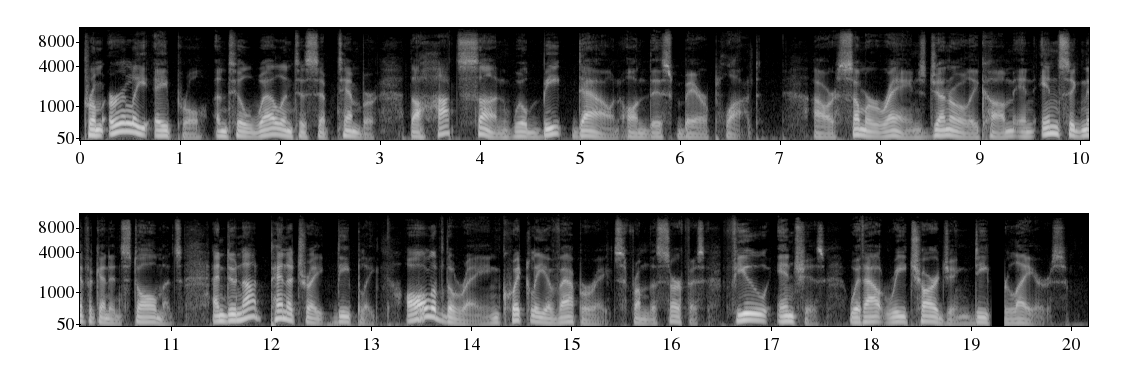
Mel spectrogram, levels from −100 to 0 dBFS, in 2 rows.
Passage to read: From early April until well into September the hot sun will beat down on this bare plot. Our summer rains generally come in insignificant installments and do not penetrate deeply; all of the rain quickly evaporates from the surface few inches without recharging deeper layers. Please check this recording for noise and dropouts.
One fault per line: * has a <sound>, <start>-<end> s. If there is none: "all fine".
* has a dropout, 19.2-19.3 s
